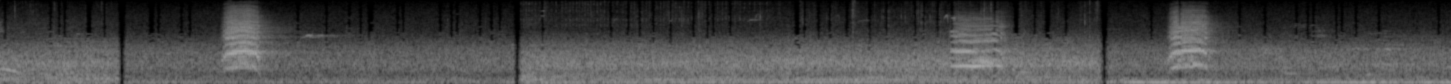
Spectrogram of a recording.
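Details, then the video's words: Common raven, juvenile calling to raven siblings nearby: three harsh, rasping calls, each under half a second and spaced irregularly, over a steady low background hiss. "Raven Calling Screams"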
